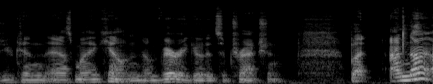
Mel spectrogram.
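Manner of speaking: ordinary talk, nothing marked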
